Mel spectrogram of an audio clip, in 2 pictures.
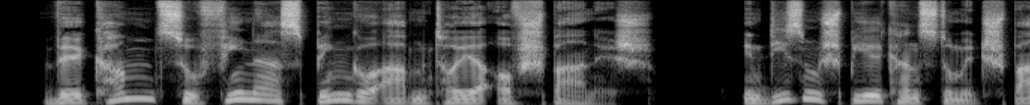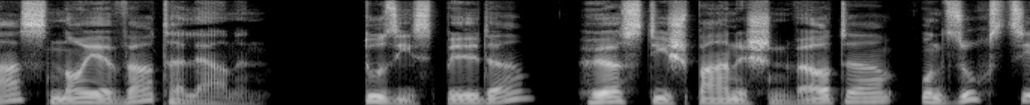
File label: Bingo Spanish; espanol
